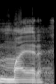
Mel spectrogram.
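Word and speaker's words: mire: उसी तरीके से एम से लिखेंगे माँ, आई का उच्चारण आई के रूप में लिखा गया माय, आर ई से रॉ लिखा गया मायर।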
